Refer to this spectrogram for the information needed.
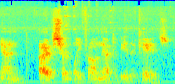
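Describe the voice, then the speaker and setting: Audible room echo on a man's speech. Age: 60s. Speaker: interviewee, resident affected by turbines. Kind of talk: interview. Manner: halting.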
